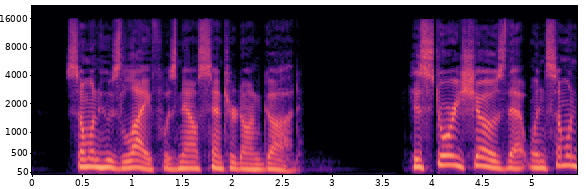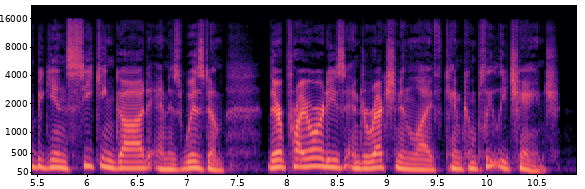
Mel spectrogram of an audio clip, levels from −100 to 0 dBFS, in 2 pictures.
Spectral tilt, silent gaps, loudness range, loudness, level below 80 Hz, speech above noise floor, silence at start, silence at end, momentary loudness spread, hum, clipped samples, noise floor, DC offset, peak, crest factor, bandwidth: -5.5 dB/octave; 3.65-3.71 s; 2 LU; -26 LUFS; -58 dBFS; over 65 dB; 0.35 s; 0.2 s; 6 LU; none; under 0.1%; under -90 dBFS; under 0.1%; -8 dBFS; 18 dB; 16 kHz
